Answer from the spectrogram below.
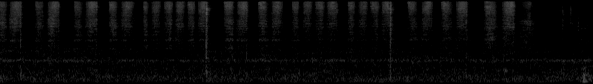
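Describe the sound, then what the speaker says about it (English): Rapid, rhythmic rasping of sandpaper rubbed back and forth over a mould line on a plastic model kit chassis, close and fairly quiet, with steady short strokes and no talking. "so we're going to sand that away"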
